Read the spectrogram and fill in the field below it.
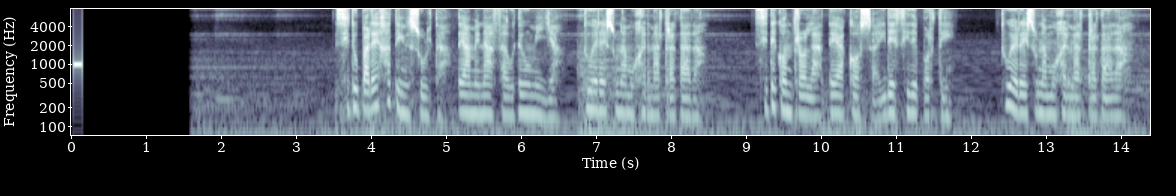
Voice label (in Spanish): PUB espagnol; INSTITUTO DE LA MUJER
